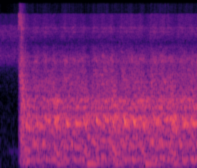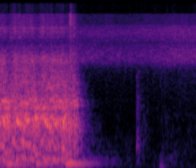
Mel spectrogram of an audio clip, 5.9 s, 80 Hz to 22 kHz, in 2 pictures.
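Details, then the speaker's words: Car being started for the first time in a 3-year build, on old fuel with a weak battery: starter spins brisk and even for nearly four seconds but it never fires. Owner suspects a leftover old alarm system. "Certainly sounds like the fuel pump's going not immobilized. But there's an old alarm in this."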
